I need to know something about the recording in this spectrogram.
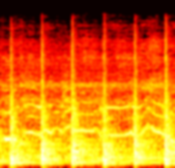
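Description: Pow wow drum group playing a Men's Traditional song: several men singing together in high voices with long held notes over a large shared drum, struck in unison in a steady, even beat.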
